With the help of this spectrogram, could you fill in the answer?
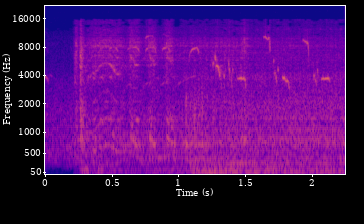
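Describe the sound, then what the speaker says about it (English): A farm vehicle's engine cranks and catches in Farming Simulator 22, after the machine had run out of gas. The close starter whir quickly settles into a steady running engine rumble with rising mechanical whines. "We're going to start the engine up"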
